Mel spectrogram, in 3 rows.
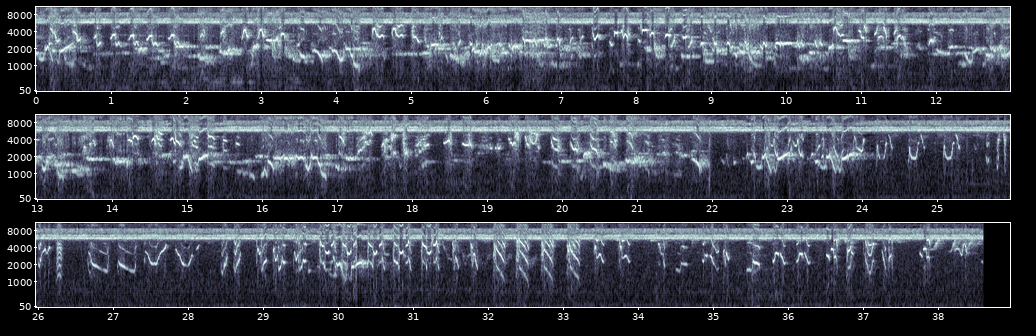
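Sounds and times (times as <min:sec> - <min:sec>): steady high-pitched buzz: 0:00.0 - 0:38.6
orioles whistling and chattering: 0:00.0 - 0:38.7.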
